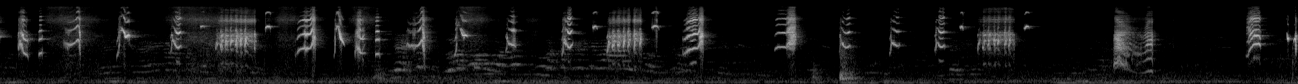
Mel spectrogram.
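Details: Long-tailed shrike, known locally as cendet, singing a busy prompting song full of imitated phrases: rapid sharp chips, harsh rasping bursts and short whistled notes tumbling out in an irregular, energetic stream.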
